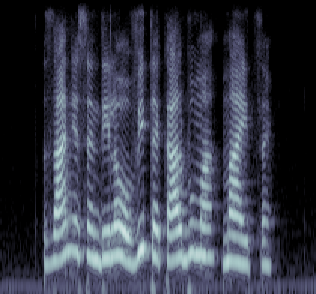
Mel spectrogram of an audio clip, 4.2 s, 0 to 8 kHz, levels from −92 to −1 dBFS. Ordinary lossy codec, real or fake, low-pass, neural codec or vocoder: Opus, 24 kbps; real; 7.2 kHz; none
